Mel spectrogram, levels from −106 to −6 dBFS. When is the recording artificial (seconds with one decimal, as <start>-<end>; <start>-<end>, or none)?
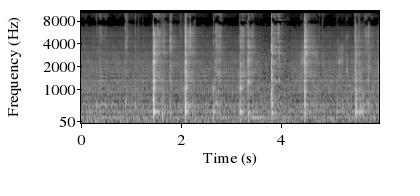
0.0-3.6; 4.2-6.0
